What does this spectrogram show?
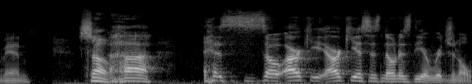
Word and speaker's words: Arceus: that came from nothingness and archus pronounced archus although there were originally three different pronunciations officially including arus arus was they officially said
